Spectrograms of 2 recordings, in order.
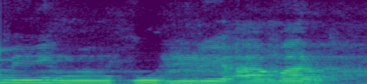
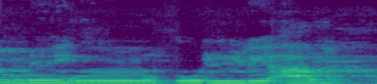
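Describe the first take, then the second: First: A vowel is sounded between the m and r. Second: No vowel is sounded between the m and r. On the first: The speaker calls it wrong. "tidak sempurna" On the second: The speaker calls it right. "Jangan dibaca amar"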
